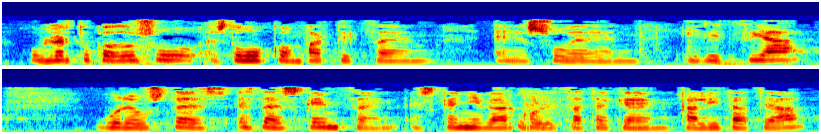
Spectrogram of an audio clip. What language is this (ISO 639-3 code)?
eus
